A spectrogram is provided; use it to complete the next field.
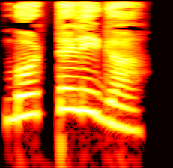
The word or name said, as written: ಬೊಟ್ಟಳಿಗ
